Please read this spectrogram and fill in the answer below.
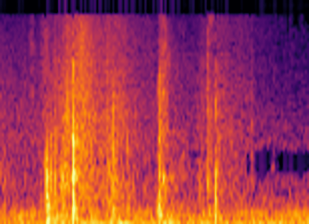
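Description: A few footsteps, four or five short irregularly spaced steps.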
